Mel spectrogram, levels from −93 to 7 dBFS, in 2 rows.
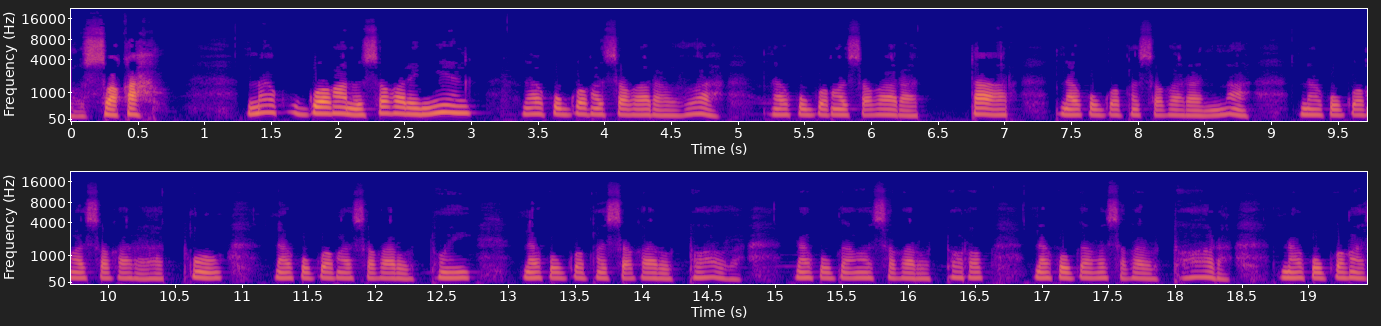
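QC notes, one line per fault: No problems stood out on listening to this speech recording.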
